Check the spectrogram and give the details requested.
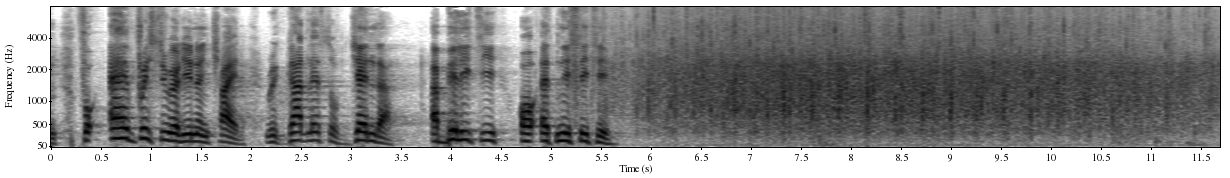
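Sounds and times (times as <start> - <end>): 
speech: 0.0 - 5.8
audience applause: 5.5 - 11.6.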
